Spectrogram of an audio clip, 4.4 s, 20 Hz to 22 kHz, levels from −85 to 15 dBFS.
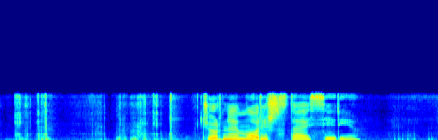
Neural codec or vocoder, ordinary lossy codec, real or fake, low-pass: autoencoder, 48 kHz, 128 numbers a frame, DAC-VAE, trained on Japanese speech; none; fake; 7.2 kHz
